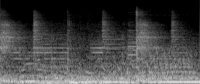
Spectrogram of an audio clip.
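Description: A live electronic hip-hop beat played on a Roland SP-404 sampler: a deep sustained bass line shifting between notes under sharp drum and hi-hat hits several times a second.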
